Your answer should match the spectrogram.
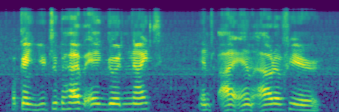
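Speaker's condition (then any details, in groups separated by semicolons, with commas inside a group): Cerebral palsy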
